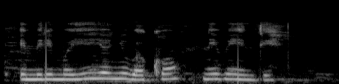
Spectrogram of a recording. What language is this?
Kinyarwanda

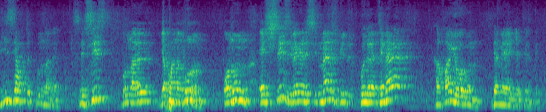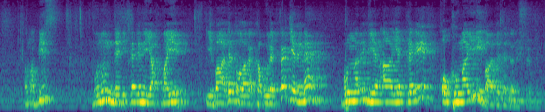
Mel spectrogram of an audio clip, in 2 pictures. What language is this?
Turkish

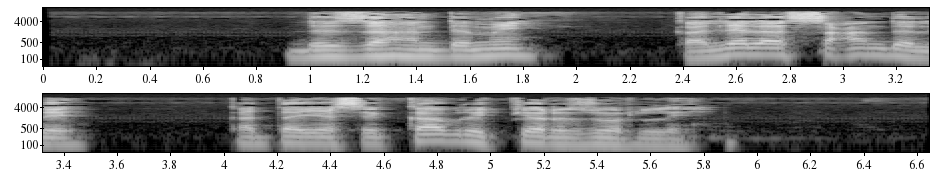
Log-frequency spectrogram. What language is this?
Dagbani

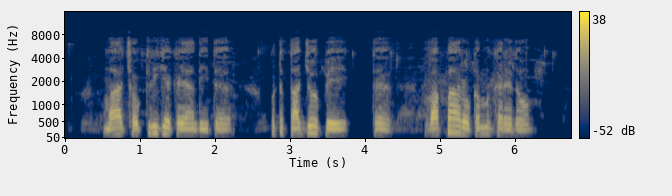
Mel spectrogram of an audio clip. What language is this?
Sindhi Bhil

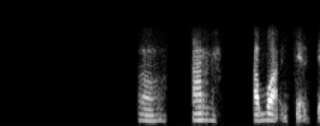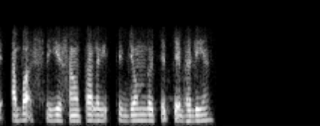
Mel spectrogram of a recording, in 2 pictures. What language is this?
Santali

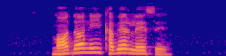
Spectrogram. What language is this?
Wadiyara Koli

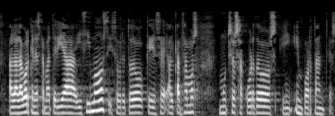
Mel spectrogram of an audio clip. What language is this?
Spanish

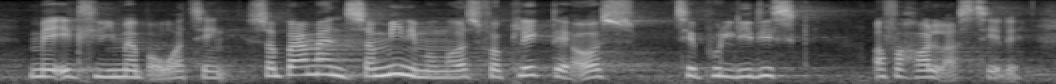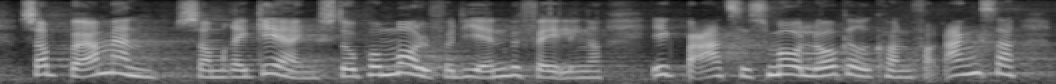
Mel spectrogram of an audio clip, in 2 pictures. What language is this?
Danish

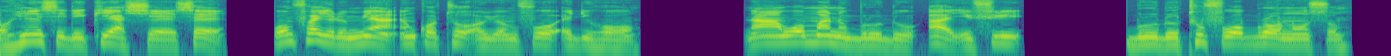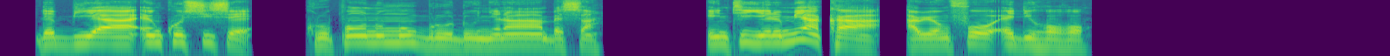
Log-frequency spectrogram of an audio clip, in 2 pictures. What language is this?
Akan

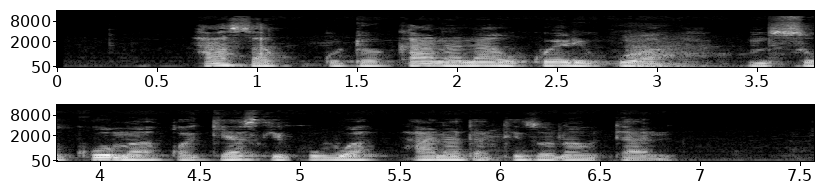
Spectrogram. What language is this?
Swahili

